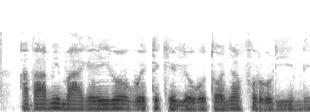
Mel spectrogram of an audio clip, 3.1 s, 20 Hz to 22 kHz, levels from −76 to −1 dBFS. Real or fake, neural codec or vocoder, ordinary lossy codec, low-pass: fake; vocoder, 22.05 kHz, 80 mel bands, WaveNeXt; AAC, 24 kbps; 9.9 kHz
